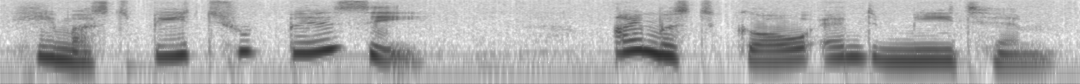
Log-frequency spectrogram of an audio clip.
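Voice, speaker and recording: An honest, loyal young shepherd from a storybook, played by a woman. The delivery is emotional and pleading, raised and swinging in pitch over faint music. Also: sing-song, a little slow, dark tone, slightly rough, full character voice, rough recording. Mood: hopeful.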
